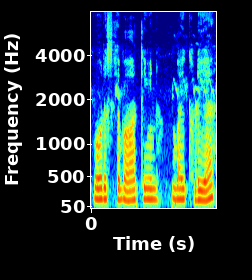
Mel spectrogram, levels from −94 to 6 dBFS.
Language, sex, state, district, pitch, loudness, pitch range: Hindi, male, Uttar Pradesh, Saharanpur, 160 Hz, -15 LUFS, 150-165 Hz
